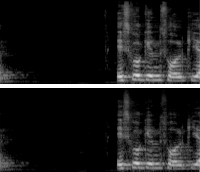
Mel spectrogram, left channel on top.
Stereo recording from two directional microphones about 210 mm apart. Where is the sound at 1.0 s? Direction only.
20° left (ahead or behind).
